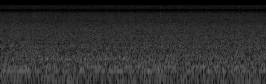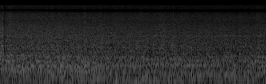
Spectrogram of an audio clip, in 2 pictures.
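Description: Grain pours with a steady rushing hiss.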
